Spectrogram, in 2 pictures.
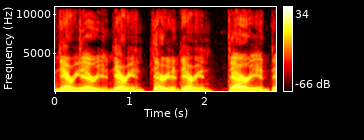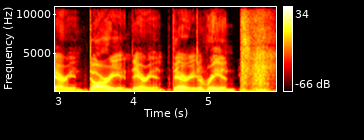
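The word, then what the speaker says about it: Derynne: it they keep yeah we keep saying Darren but it's pronounced Darion keep up the amazing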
